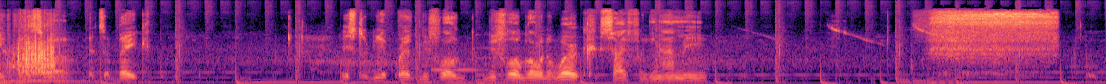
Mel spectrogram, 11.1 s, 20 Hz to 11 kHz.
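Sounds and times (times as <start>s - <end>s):
speech: 0.5s - 1.6s, 3.4s - 7.2s
smoker taking a long hissing inhale from a blunt: 3.0s - 3.4s, 9.2s - 10.8s.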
